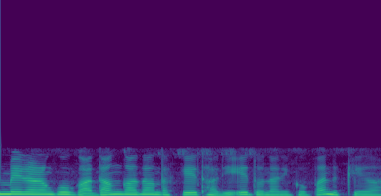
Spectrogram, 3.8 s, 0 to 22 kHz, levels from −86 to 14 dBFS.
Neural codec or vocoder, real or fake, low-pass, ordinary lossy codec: none; real; 5.4 kHz; none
